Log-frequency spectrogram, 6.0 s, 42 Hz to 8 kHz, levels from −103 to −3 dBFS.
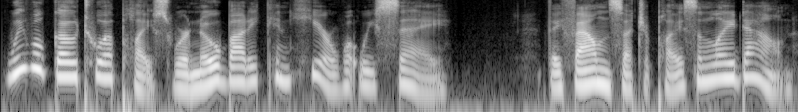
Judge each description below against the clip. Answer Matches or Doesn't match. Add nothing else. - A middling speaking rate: Doesn't match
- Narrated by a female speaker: Matches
